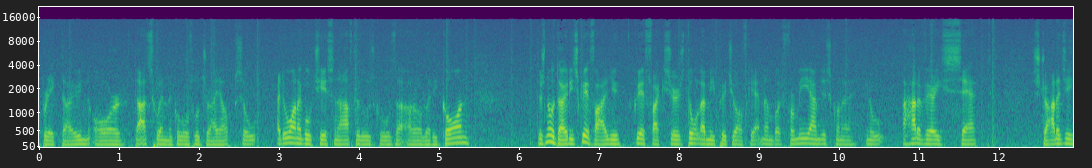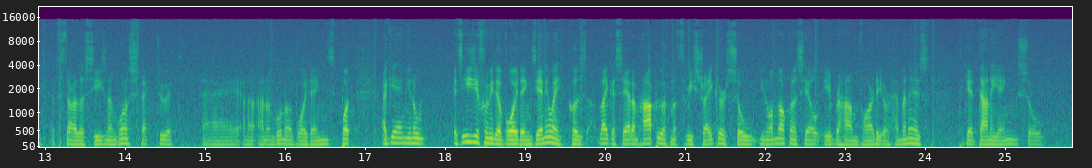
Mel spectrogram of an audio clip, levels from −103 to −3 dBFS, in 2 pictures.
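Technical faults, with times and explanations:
Nothing stood out on listening to this speech recording.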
